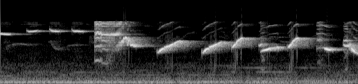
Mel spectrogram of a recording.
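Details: Black-breasted oriental magpie-robin in a song recording for training cage birds: high thin whistles, a harsh burst, then a quick series of rising whistled slurs repeated about every third of a second.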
